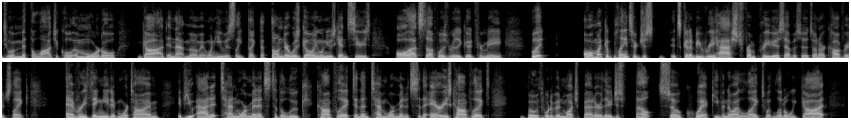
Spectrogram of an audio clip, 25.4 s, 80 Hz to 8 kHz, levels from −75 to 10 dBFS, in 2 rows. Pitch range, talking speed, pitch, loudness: 120-140 Hz, 215 wpm, 130 Hz, -19 LUFS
